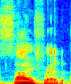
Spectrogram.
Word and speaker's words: Seyfried: I think Amanda Seinfeld? Is that how you say it? – Seyfried. – I knew it was like S. Mm-hmm. It's like S-E-I, and it ends with a D.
